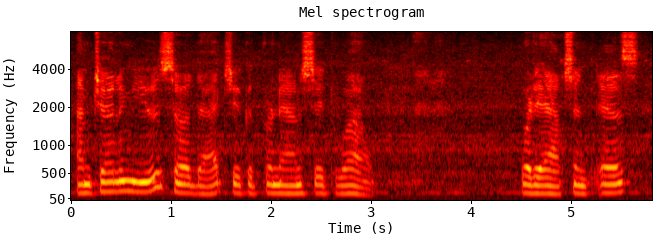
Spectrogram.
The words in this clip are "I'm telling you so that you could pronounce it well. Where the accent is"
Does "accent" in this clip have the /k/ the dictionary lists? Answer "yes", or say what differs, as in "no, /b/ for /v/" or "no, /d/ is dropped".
yes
